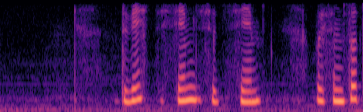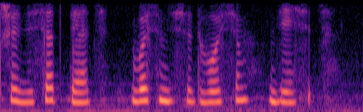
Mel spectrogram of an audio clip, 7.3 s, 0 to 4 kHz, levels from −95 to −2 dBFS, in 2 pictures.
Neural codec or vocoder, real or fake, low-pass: none; real; 3.6 kHz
